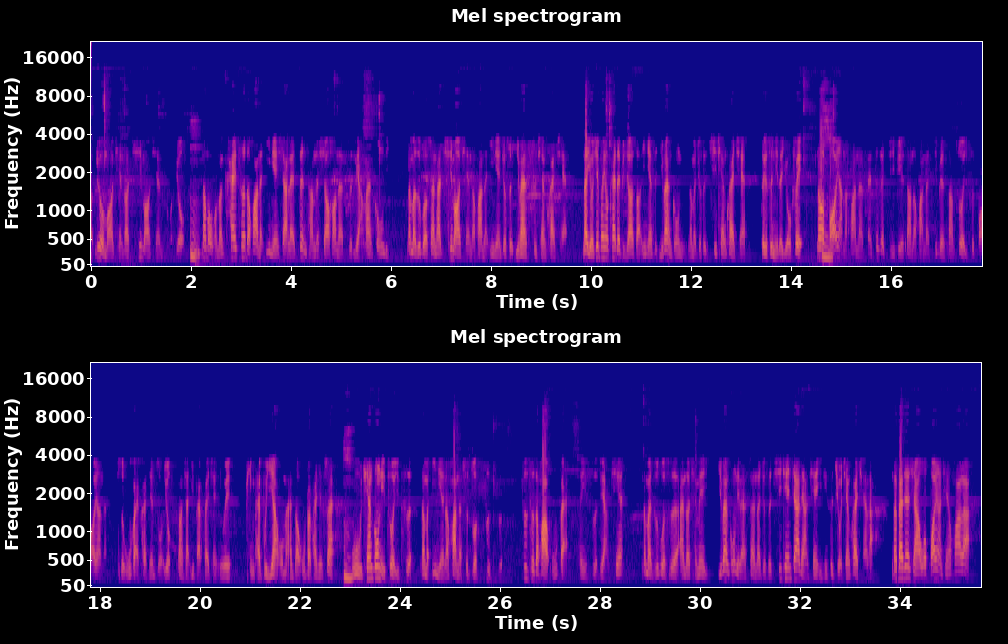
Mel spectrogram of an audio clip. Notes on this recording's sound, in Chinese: 作客金华交通台进行了一次电话连线。杭州去金华的火车票因为春运的缘故没有买上,只有用电话来连线了,音质不太好。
